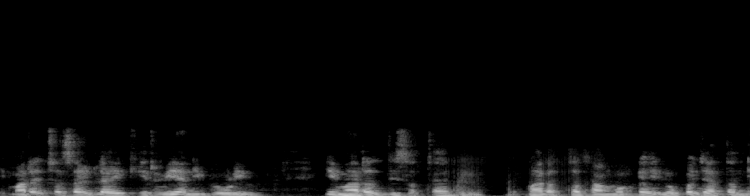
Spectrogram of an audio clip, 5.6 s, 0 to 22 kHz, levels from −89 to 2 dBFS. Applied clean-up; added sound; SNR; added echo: neural mask model DeepFilterNet 3.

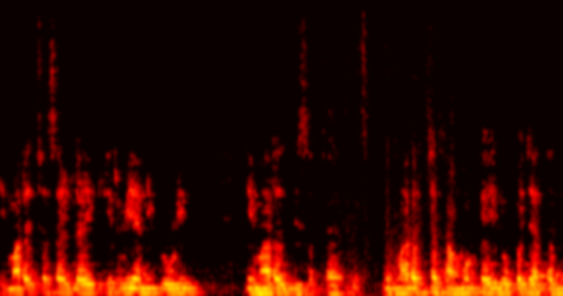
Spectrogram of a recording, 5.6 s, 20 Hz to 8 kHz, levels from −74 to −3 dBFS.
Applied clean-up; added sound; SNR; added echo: neural separator model SepFormer DNS4.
